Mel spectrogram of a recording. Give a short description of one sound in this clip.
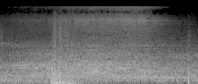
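A torch flares up with a soft whoosh.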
